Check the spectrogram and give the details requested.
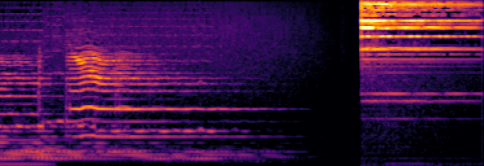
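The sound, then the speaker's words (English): A song fades into a brief silence as it ends, then a small bell, like finger castanets, strikes once, bright, its shimmering high ring sustaining to the end. “And it ends with this little bell, like the finger castanets.”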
